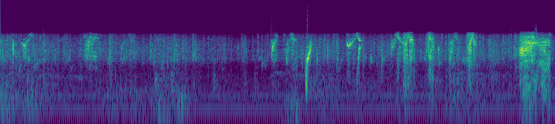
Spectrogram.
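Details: House sparrow flock, about nineteen birds, feeding at a feeder in Collado Villalba, Spain; soft chattering builds into clearer chirps, with a loud cluster of calls at the very end.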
